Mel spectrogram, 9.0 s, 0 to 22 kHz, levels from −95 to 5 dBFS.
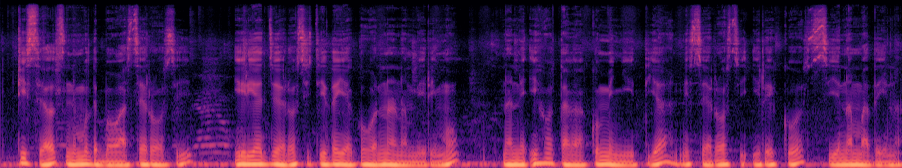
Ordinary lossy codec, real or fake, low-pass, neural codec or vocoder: none; real; 19.8 kHz; none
